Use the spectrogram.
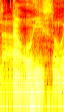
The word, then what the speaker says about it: taoísmo: Claro, esta lección, la número 13, trata del taoísmo. Y hemos estado bromeando con Kirk para que pronuncie bien la palabra.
